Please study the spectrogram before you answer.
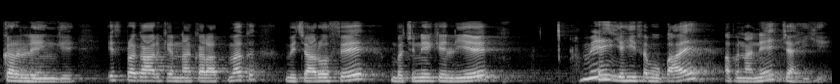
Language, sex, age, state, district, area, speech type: Hindi, male, 30-45, Uttar Pradesh, Hardoi, rural, spontaneous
